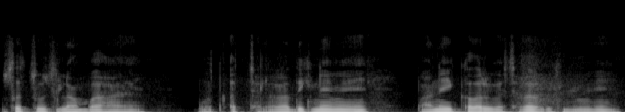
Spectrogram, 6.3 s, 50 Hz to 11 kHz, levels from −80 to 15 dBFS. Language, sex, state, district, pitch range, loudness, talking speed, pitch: Hindi, male, Jharkhand, Palamu, 110-115 Hz, -17 LUFS, 180 wpm, 115 Hz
